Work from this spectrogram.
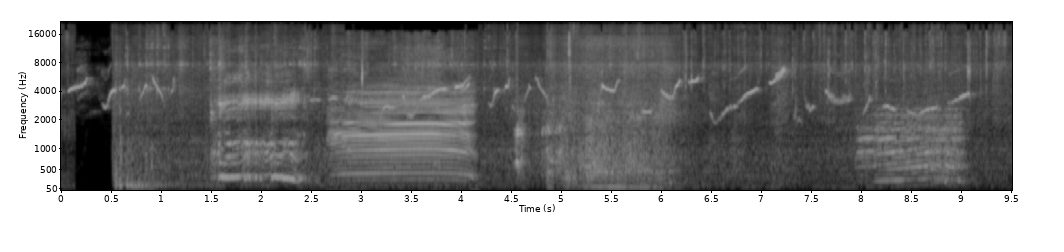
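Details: Tame cows in a herd heading out to fresh pasture, mooing repeatedly: a short low moo, then a longer rich bellow and a hoarser one, a brief moo near the end, while birds twitter throughout.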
